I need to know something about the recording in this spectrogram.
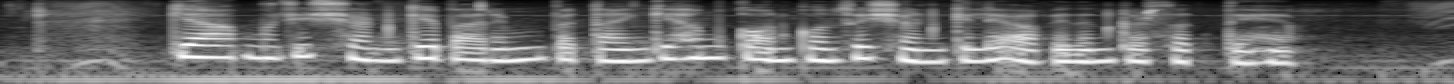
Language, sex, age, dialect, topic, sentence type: Hindi, female, 18-24, Garhwali, banking, question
